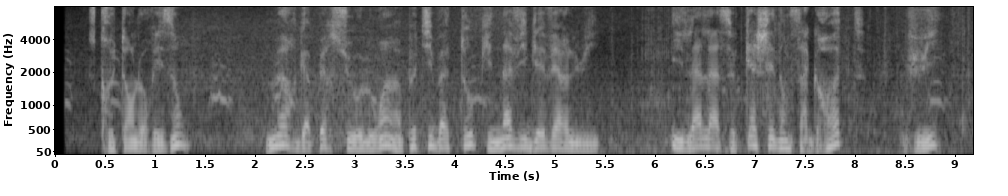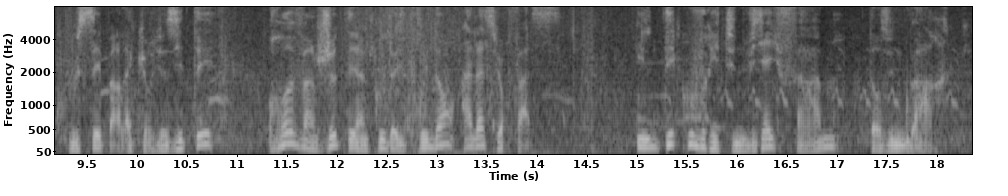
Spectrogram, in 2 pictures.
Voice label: Narration audiobook; LUNII; ocean chien

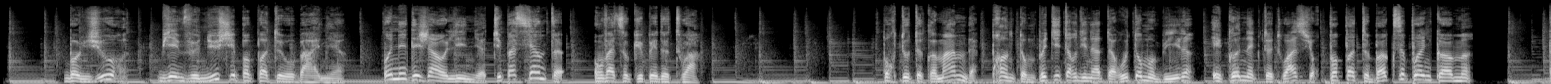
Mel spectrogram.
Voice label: Audiotel; Popote box

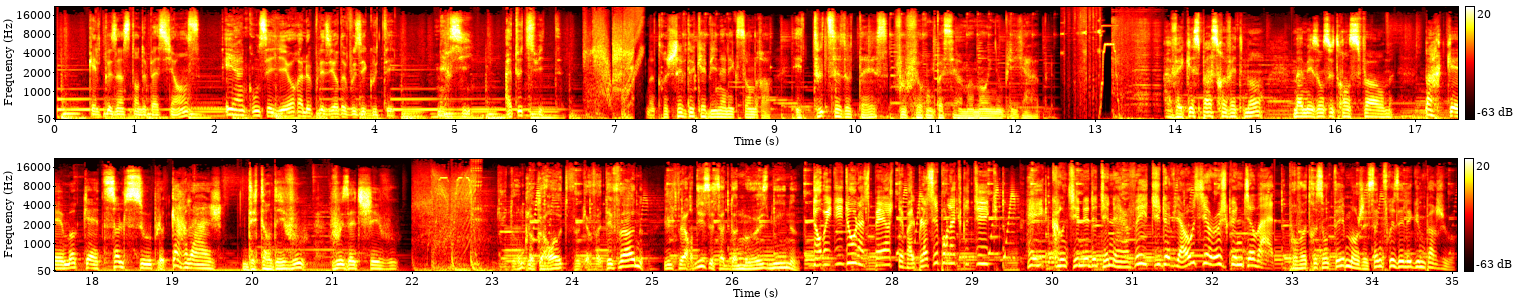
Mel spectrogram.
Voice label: MEDLEY SPOTS PUB

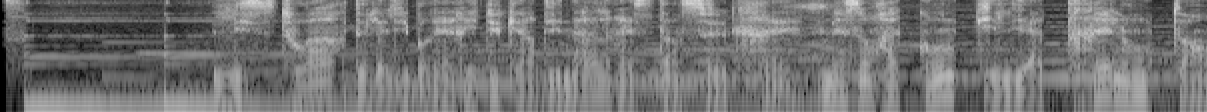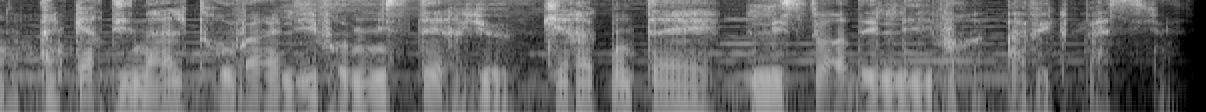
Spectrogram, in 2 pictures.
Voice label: Pub Librairie; Librairie du cardinal

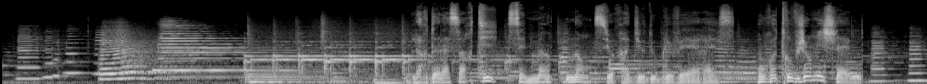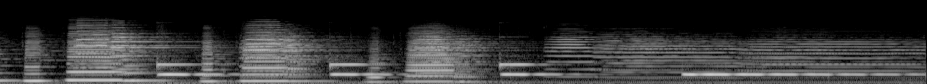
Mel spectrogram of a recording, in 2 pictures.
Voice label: Radio Liner; MAINTENANT ON RETROUVE

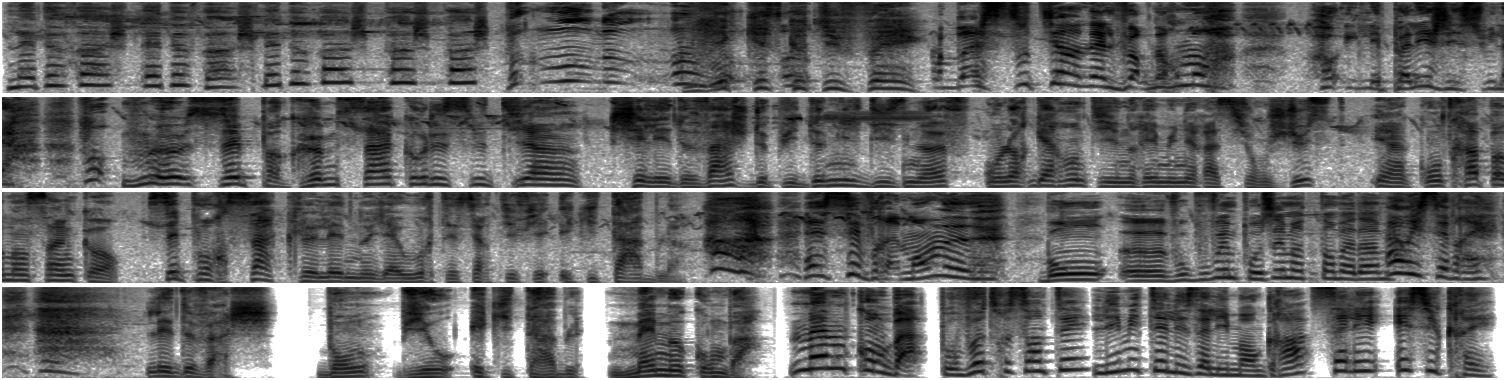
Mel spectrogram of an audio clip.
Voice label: Spot Radio; Aliments

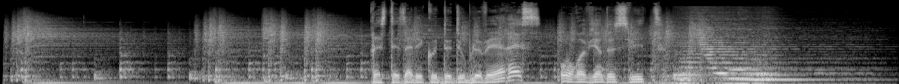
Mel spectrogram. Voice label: Radio Jingle; reviens de suite

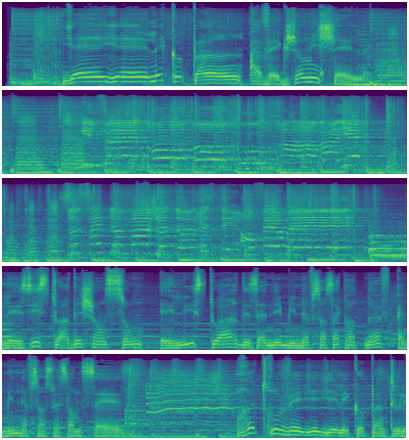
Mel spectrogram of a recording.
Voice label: Radio Liner; ETE

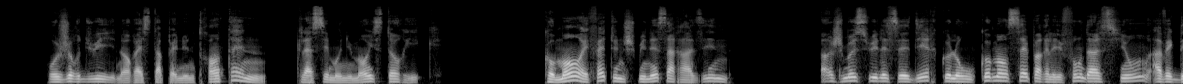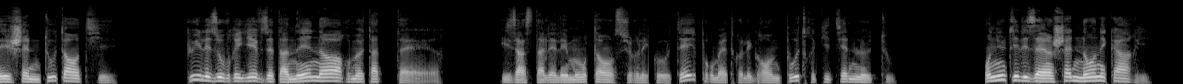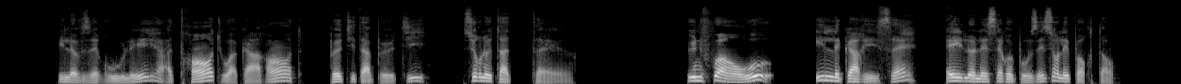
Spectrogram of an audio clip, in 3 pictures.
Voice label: Perso accent bresse; CHEMINEES

